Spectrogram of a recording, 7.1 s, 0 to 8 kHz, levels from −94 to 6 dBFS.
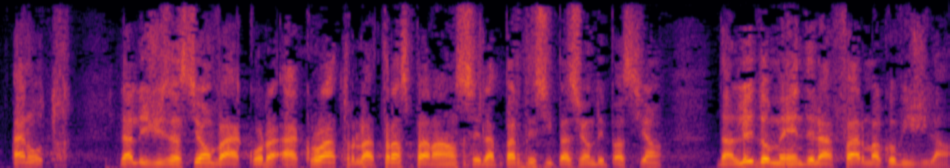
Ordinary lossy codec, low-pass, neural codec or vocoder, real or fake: none; none; none; real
